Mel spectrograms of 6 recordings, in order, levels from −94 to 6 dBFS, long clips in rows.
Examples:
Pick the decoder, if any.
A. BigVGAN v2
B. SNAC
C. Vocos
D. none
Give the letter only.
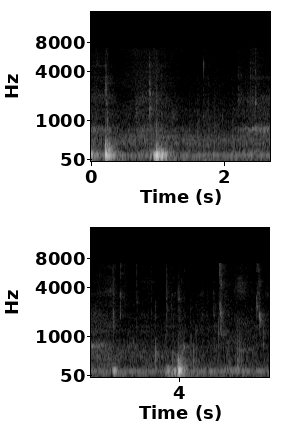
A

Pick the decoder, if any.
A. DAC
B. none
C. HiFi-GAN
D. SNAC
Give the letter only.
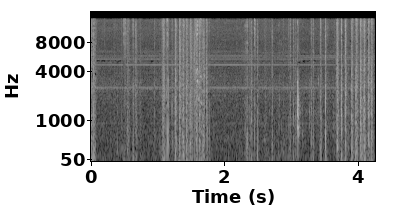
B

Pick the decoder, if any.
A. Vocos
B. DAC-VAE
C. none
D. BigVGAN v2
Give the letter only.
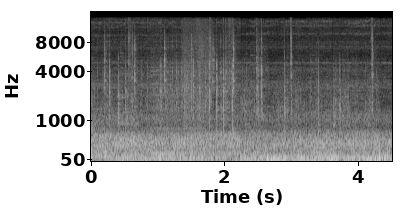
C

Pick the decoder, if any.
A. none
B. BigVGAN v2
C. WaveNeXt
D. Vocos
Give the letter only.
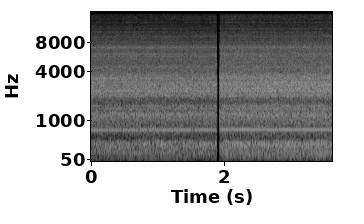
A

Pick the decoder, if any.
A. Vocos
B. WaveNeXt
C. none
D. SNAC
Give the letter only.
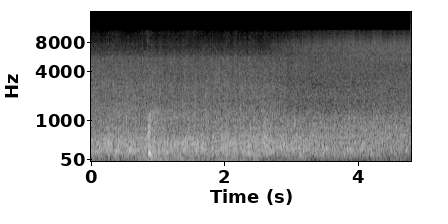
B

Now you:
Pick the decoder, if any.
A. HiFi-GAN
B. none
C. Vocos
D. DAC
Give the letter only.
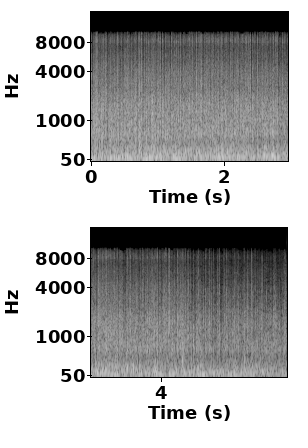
B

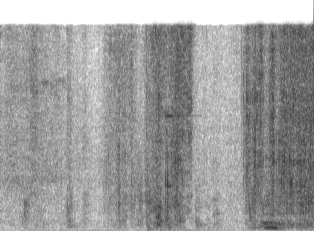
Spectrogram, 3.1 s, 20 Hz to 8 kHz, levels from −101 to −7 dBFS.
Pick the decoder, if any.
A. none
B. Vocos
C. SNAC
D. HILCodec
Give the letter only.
A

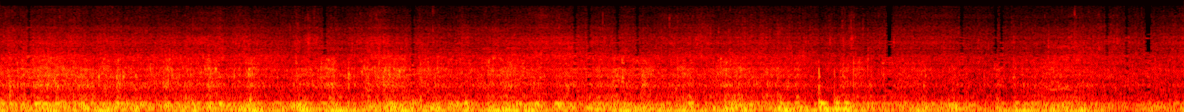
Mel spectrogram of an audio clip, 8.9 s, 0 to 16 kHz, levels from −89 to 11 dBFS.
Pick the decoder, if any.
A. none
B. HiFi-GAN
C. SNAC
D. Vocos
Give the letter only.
D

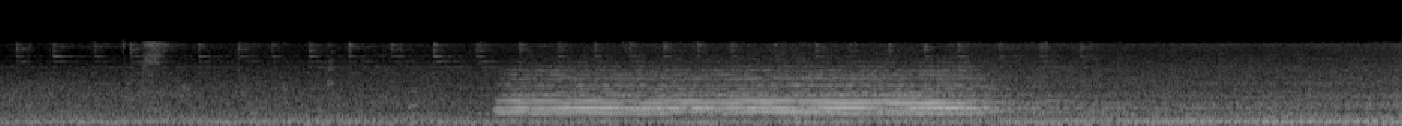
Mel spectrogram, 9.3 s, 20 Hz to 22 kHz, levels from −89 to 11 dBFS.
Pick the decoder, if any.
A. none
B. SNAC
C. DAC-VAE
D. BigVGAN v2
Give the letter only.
A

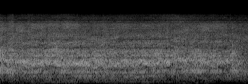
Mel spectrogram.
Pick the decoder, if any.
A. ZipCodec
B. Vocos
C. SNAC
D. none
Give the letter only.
C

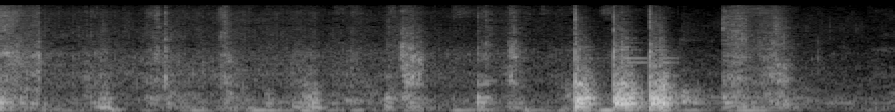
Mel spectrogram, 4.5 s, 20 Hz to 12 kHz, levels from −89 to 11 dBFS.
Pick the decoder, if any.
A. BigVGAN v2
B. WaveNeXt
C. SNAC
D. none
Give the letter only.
D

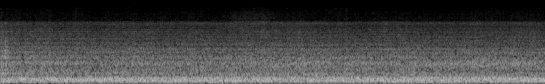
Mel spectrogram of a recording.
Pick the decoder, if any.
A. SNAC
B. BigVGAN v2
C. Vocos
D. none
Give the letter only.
D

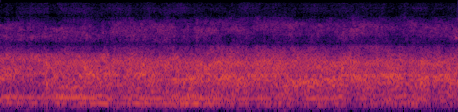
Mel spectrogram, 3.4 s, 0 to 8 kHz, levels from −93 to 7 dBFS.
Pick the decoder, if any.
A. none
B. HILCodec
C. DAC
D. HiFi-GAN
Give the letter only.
B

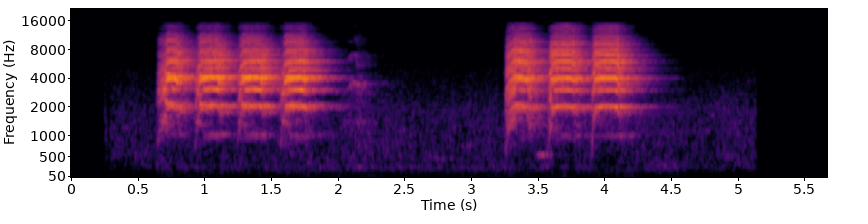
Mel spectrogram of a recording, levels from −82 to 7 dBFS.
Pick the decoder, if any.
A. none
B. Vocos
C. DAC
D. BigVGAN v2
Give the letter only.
A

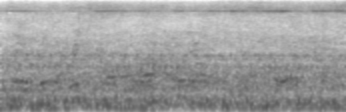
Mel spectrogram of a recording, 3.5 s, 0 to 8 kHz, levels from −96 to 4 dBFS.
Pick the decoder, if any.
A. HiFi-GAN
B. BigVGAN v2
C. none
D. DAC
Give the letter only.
C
